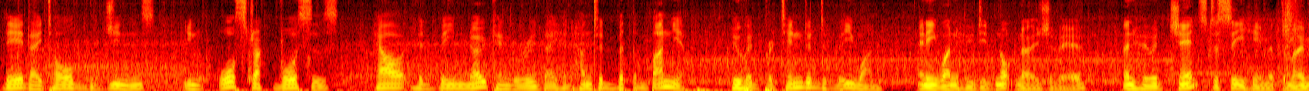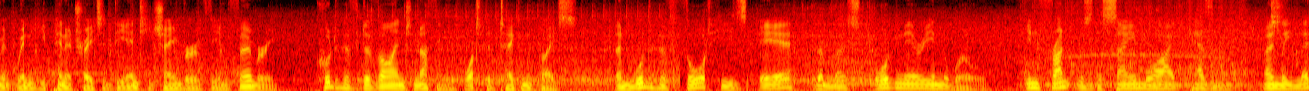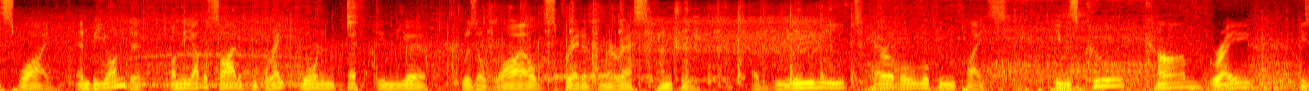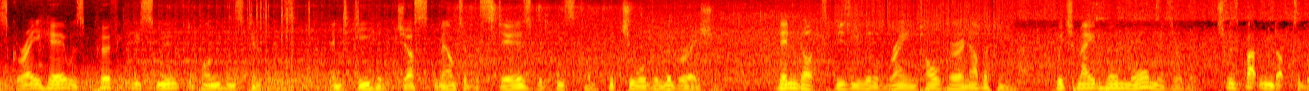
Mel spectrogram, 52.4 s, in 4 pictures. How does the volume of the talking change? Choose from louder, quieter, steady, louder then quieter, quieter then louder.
steady.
